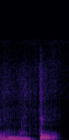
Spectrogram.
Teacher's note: O U vai ser a vogal e o I vai ser a semivogal. E a gente vai ter um ditongo decrescente.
